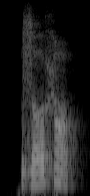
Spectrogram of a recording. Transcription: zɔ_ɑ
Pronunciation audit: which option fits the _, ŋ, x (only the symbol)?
x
